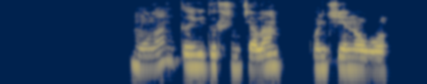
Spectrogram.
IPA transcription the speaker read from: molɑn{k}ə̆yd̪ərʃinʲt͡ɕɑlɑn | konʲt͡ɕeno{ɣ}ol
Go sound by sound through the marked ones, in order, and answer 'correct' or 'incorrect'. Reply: correct, correct

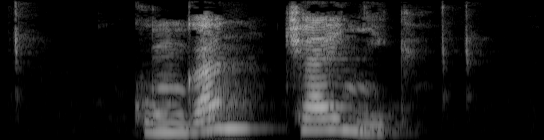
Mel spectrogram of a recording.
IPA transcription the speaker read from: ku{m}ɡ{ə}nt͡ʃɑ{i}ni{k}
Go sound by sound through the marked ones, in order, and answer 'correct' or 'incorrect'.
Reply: incorrect: ŋ, incorrect: ɑ, incorrect: j, correct

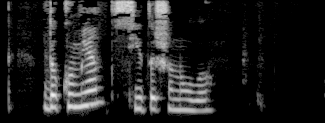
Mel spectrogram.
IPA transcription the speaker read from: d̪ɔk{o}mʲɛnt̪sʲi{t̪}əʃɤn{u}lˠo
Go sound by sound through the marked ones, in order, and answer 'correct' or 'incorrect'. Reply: incorrect: u, correct, correct

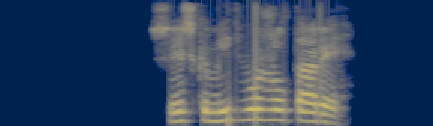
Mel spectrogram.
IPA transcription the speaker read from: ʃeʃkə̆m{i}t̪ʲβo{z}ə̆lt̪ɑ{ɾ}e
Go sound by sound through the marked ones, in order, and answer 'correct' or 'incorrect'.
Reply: correct, incorrect: ʒ, correct

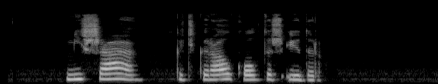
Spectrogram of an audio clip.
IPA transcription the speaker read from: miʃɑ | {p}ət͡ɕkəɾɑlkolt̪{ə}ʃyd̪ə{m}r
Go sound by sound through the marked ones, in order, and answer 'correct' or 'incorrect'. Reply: incorrect: k, correct, incorrect: none

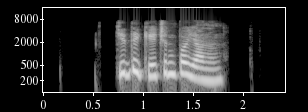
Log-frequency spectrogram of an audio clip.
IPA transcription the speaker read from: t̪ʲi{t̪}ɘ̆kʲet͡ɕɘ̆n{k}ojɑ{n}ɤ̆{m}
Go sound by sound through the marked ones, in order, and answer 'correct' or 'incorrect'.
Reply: incorrect: d̪, incorrect: p, correct, incorrect: n

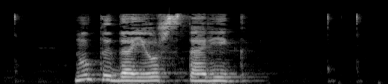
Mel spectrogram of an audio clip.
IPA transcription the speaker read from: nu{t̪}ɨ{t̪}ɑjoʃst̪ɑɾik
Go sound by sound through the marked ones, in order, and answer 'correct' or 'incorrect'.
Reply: correct, incorrect: d̪

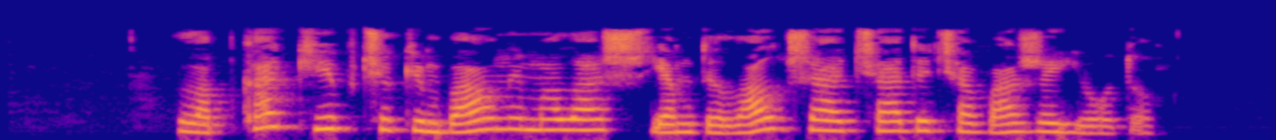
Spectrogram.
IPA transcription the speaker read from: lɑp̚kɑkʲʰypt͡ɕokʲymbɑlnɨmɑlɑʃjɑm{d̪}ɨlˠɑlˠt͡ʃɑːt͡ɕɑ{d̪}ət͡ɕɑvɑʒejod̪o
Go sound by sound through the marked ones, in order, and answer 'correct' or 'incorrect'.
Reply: correct, correct

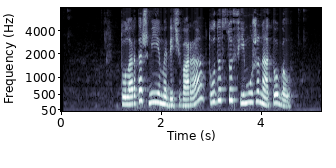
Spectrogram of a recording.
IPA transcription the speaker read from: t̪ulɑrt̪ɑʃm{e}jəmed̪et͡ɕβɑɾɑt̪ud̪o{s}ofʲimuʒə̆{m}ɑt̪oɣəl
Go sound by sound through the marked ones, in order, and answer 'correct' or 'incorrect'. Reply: incorrect: i, correct, incorrect: n

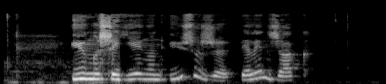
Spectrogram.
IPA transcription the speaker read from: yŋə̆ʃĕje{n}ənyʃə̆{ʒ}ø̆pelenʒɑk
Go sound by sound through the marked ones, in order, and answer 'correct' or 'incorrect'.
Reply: incorrect: ŋ, correct

